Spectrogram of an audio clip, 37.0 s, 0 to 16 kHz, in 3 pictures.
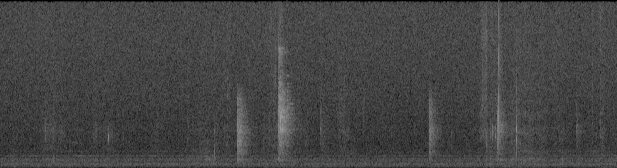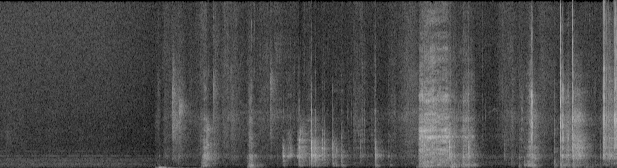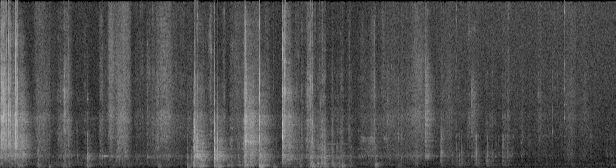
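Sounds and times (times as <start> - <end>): board scraping on bench: 20.6 - 22.0.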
